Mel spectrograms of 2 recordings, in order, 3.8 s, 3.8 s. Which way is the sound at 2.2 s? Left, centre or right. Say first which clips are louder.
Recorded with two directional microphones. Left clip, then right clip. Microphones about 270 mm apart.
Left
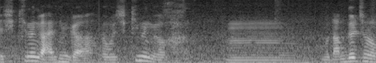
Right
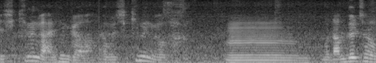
Right 6 dB; centre.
